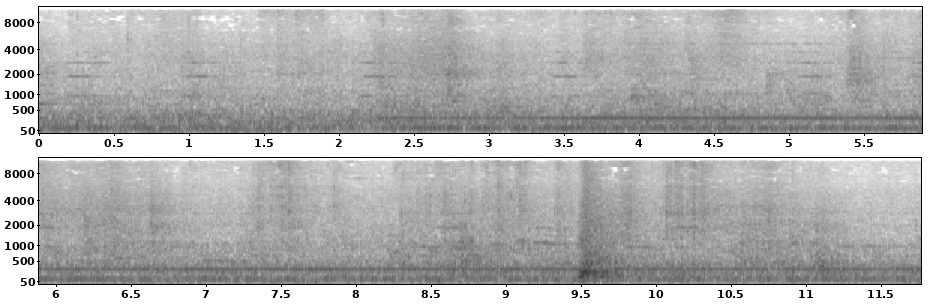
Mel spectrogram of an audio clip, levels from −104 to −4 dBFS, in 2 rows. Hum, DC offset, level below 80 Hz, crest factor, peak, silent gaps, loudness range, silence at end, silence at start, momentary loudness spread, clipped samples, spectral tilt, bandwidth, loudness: none; under 0.1%; -60 dBFS; 22 dB; -22 dBFS; none; 4 LU; 0 s; 0 s; 5 LU; under 0.1%; -5 dB/octave; 11.5 kHz; -45 LUFS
